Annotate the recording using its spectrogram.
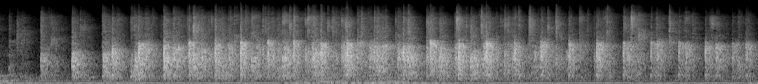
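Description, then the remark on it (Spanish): An audience applauds the Lord during a church service, many hands clapping together in a dense, bright wash with a loose rhythmic pulse, sustained and loud throughout with no voices standing out. “Dele ofrenda de palmas al Señor, pues.”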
